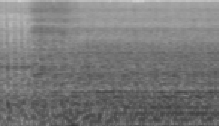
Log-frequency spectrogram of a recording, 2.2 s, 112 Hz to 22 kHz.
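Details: Land Rover Series 2a first start after engine rebuild, temperature coming up: low, even rumble settling into a steady idle with no knocks or misses; running smoothly.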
